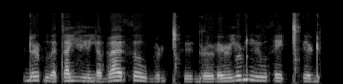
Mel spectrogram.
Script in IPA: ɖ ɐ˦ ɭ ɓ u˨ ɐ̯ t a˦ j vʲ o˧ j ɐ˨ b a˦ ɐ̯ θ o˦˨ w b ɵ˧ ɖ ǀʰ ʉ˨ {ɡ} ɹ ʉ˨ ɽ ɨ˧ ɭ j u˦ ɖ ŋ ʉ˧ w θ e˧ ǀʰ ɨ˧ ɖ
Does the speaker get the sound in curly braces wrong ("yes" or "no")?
no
